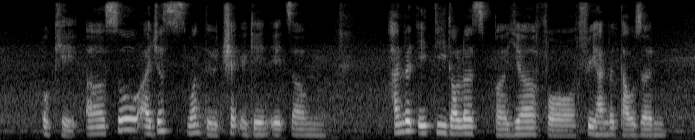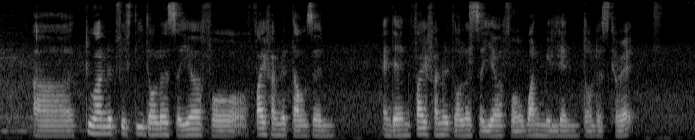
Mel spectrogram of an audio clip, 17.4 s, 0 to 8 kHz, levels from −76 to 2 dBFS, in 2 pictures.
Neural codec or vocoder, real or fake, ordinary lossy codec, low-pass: none; real; none; none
